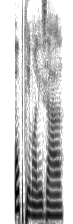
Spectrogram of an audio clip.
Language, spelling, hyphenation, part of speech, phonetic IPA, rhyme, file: Hungarian, optimalizál, op‧ti‧ma‧li‧zál, verb, [ˈoptimɒlizaːl], -aːl, Hu-optimalizál.ogg
- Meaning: to optimize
